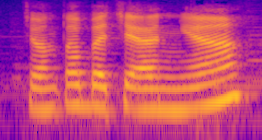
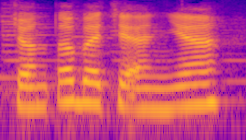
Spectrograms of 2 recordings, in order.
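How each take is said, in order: The two takes are said the same way.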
